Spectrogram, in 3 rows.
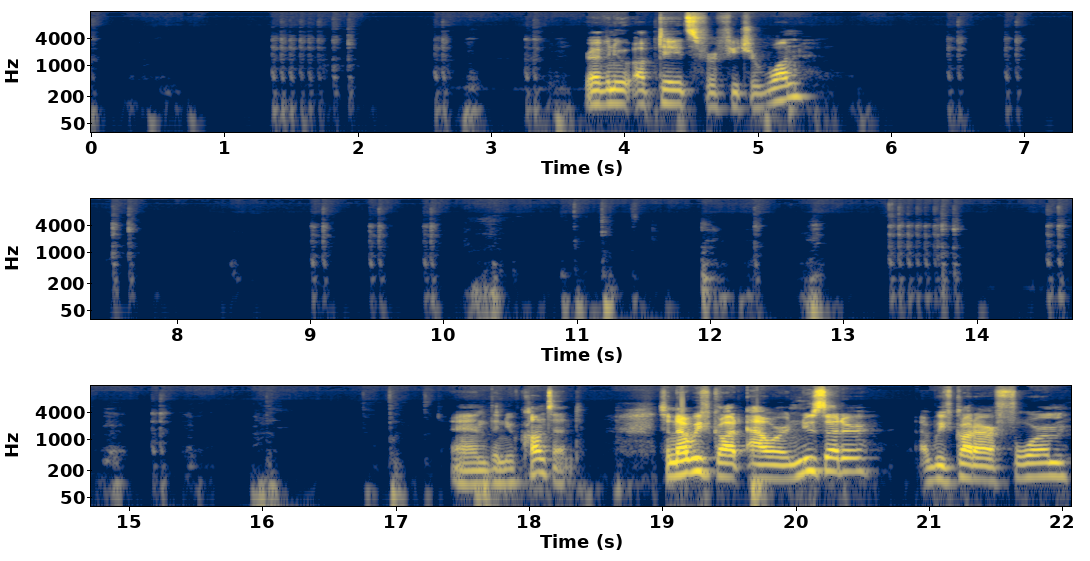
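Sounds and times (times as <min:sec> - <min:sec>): keyboard and mouse clicks: 0:01.4 - 0:02.0, 0:02.6 - 0:03.6, 0:06.4 - 0:07.8, 0:09.0 - 0:13.9, 0:14.5 - 0:15.4, 0:16.8 - 0:17.8.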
